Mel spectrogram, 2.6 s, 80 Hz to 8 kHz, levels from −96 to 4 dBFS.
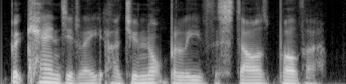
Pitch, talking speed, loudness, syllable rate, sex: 115 Hz, 210 wpm, -18 LUFS, 6.1 syllables/s, male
